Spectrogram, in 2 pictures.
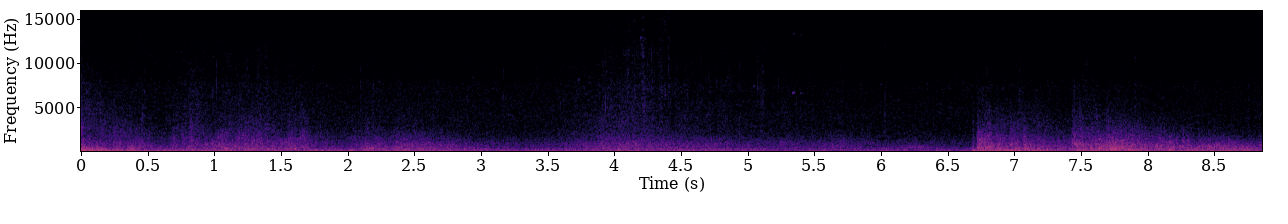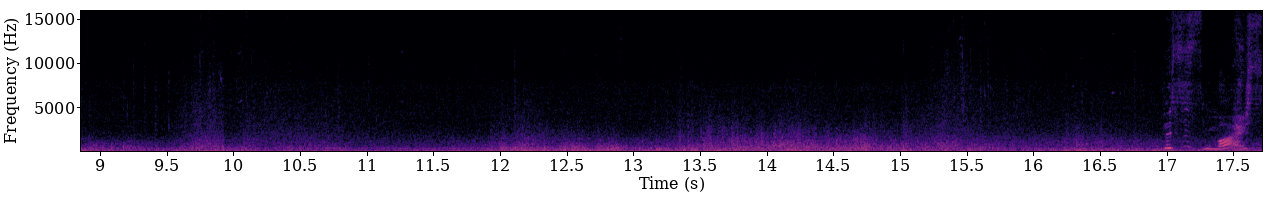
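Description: A thunderstorm from the video game Life is Strange, with continuous rain and wind noise and low rumbles of thunder swelling at intervals, loud and enveloping throughout.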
